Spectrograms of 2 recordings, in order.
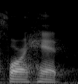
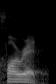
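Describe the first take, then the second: First: The H sound is pronounced. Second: The H sound is left out. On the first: "people see the way that it's written" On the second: "without the H"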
